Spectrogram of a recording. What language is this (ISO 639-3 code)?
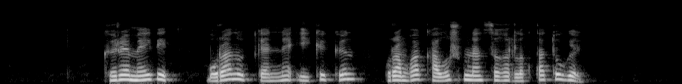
bak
